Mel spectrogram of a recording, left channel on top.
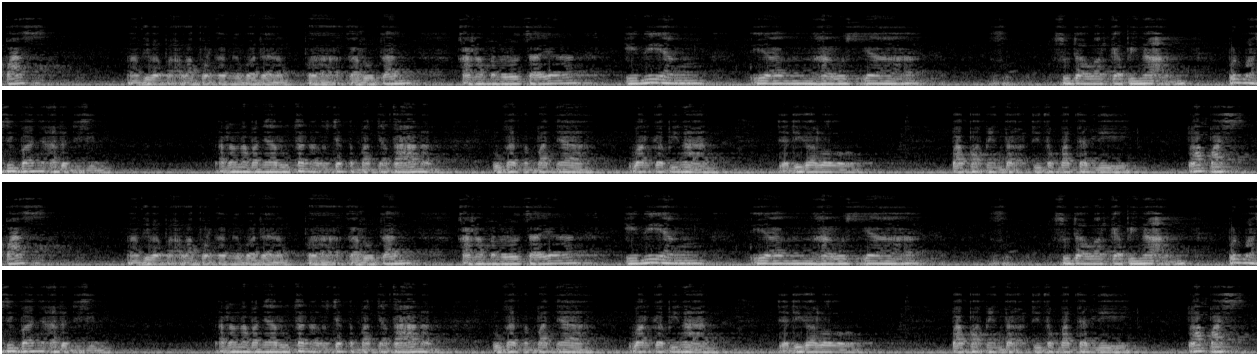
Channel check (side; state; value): both; identical; correlation 1.00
